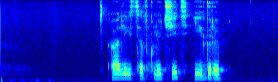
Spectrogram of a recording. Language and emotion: Russian, neutral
